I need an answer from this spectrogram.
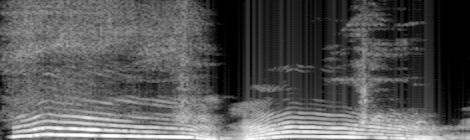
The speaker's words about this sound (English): Oh, man, I'm so happy that there's elephant sound effects. Oh, there's a herd of elephants just over the ridge.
